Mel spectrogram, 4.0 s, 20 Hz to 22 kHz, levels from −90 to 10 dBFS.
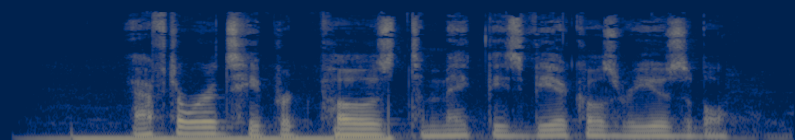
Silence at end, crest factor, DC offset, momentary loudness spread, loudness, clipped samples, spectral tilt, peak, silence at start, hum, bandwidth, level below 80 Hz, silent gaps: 0.3 s; 20 dB; under 0.1%; 13 LU; -36 LUFS; under 0.1%; -5 dB/octave; -16 dBFS; 0.15 s; none; 16.5 kHz; -42 dBFS; none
